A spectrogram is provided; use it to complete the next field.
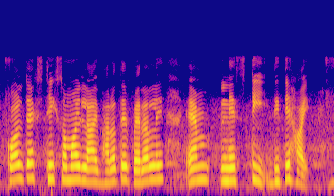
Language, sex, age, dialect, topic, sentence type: Bengali, female, 18-24, Jharkhandi, banking, statement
